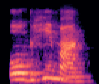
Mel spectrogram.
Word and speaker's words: অভিমান: হবে অধ্বনির মত যেমন অভিমান এইখানে আমরা বানানটা কি দেখছি অ ভয়রস্ ম আকার দন্তন্য কিন্তু আমরা যখন উচ্চারণ করব এর উচ্চারণটা হবে ও ভয়রস্ ম আকার অর্থাৎ অভিমান এই যে অ এর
